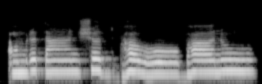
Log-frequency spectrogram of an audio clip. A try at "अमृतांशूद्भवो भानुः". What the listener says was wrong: तत्र अमृतांशूद्भवो भानुः, शू दीर्घादर, and then it is shashabinduhu, not shashibinduhu, it is shashabinduhu.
